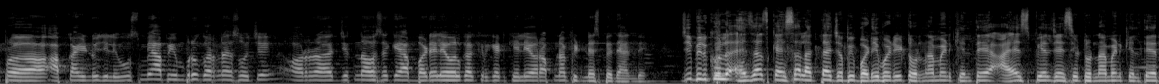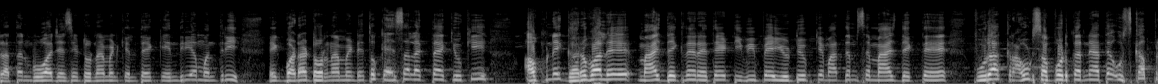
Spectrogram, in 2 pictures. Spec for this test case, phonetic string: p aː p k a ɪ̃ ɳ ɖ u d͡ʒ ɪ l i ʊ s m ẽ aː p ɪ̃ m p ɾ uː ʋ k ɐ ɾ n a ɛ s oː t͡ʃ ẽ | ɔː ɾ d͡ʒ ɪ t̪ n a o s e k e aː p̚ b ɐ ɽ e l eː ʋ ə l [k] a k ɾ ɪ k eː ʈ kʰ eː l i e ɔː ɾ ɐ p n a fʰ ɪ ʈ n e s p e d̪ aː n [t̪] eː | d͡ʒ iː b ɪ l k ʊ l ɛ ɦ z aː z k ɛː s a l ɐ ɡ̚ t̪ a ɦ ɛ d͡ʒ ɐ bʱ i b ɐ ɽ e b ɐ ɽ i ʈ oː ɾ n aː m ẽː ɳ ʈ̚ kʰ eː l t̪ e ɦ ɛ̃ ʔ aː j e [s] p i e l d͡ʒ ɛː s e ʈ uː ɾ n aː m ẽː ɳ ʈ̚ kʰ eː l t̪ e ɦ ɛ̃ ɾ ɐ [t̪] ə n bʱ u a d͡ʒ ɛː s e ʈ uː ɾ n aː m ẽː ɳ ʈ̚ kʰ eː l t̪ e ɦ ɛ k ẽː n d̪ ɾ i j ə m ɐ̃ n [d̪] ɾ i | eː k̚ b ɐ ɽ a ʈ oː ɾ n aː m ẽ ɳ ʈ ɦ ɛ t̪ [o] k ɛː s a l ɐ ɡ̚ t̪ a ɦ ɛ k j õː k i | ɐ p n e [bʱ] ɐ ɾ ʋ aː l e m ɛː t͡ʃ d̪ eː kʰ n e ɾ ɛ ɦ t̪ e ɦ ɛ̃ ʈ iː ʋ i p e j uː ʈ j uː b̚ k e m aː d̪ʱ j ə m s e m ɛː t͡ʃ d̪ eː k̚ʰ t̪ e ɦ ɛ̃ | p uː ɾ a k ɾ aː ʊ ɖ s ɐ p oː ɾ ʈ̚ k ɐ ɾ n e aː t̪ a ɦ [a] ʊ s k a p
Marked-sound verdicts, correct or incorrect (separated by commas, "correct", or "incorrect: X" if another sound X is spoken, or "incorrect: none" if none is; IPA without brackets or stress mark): correct, incorrect: d̪, correct, correct, incorrect: t̪, correct, incorrect: ɡʱ, incorrect: ɛ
